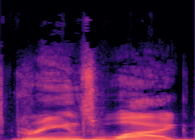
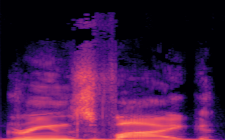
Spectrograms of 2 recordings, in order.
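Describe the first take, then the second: First: Greensweig with an English W, slowly; corrected W sound. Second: Greensweig with the W as a German V; German V sound. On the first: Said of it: "you're telling me I'm incorrect". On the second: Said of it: "like, a real German". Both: Shown as a demonstration.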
